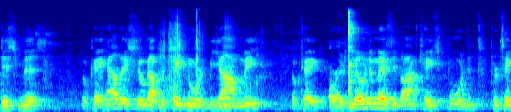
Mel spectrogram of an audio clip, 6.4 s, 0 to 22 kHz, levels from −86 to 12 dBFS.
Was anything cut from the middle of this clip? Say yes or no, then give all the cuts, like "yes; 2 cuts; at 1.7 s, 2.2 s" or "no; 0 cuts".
yes; 1 cut; at 4.1 s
